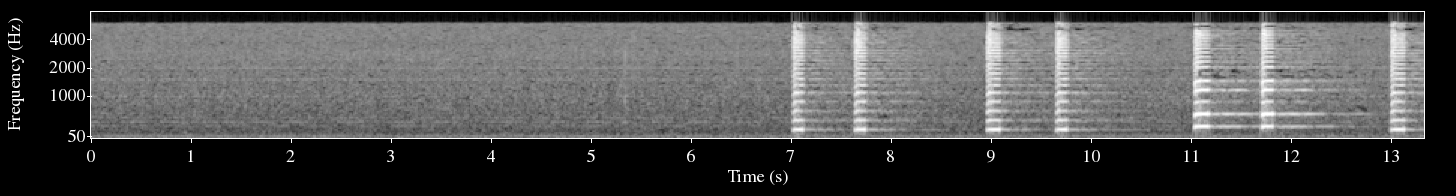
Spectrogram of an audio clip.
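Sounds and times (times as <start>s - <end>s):
dry saxophone without reverb: 7.0s - 13.3s.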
